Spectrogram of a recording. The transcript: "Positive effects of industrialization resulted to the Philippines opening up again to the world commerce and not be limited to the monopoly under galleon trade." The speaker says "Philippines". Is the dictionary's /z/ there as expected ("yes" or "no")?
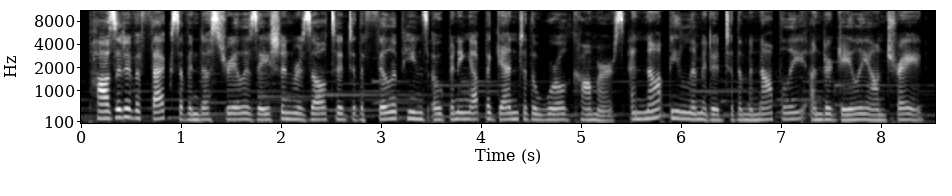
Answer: yes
